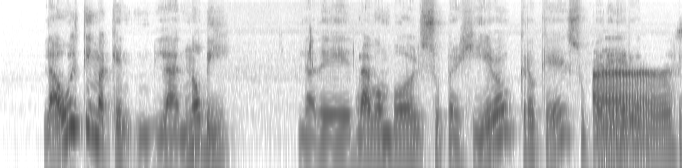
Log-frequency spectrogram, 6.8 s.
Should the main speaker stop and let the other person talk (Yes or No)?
Yes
